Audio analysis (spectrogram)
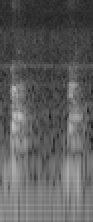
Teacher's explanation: my lips are closed and then I pop the air but so with my lips or close that kind of reminds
